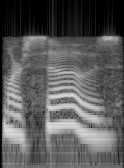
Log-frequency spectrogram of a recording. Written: morceaux

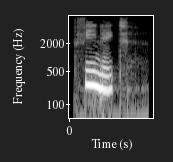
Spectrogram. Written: phenate

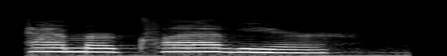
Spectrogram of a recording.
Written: hammerklavier

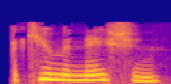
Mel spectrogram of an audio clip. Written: acumination

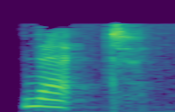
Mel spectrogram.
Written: nett

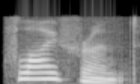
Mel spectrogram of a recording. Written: fly-front

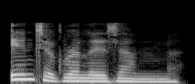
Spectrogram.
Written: integralism

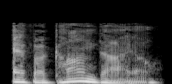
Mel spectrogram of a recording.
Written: epicondylar

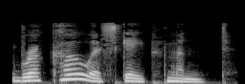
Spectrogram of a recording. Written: brocot escapement

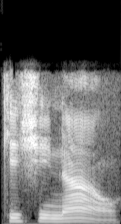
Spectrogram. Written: Chisinau

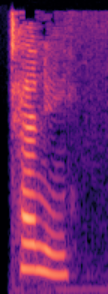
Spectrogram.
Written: tenne

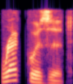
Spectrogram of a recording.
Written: requisite

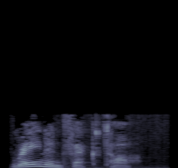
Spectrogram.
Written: re infecta

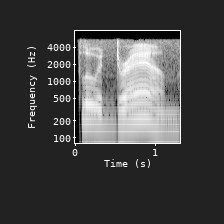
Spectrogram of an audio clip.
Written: fluid dram

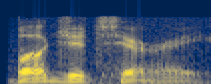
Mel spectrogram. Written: budgetary

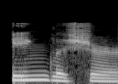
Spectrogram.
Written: englisher

